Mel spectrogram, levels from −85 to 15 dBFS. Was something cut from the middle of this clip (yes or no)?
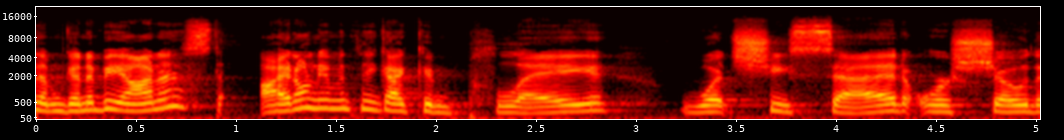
no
